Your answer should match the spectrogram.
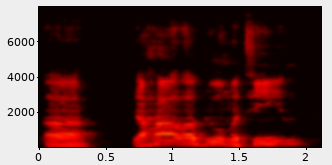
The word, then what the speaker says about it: Yahya Abdul-Mateen: But Yahya Abdul-Mateen, I think is how you say it, did an absolutely amazing job as Manta.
